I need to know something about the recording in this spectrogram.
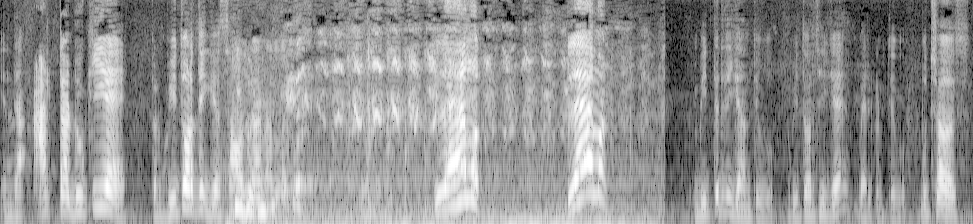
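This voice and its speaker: An actor playing a harsh, bossy English tutor in a comedy skit, scolding and bursting into shouted words. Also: male voice, high voice, sing-song, fast, background noise. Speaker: teacher.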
